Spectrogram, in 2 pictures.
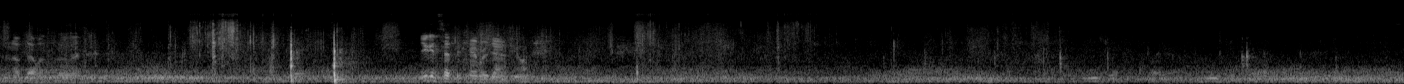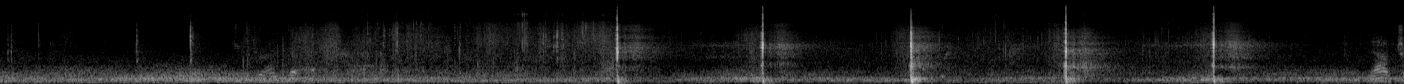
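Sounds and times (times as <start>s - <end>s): axe striking felling wedges: 24.7s - 25.1s.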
